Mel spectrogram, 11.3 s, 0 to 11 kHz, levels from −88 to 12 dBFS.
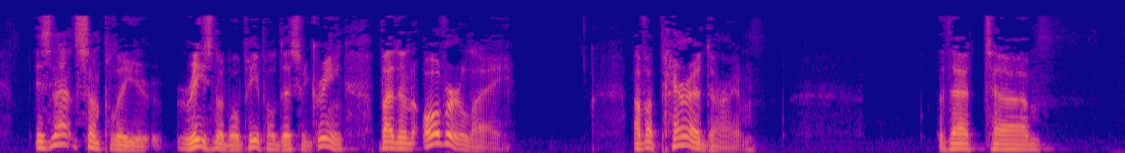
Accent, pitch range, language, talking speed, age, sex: American, 90-115 Hz, English, 75 wpm, 60-79, male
